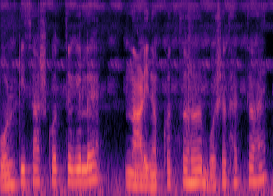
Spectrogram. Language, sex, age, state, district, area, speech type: Bengali, male, 30-45, West Bengal, Birbhum, urban, spontaneous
